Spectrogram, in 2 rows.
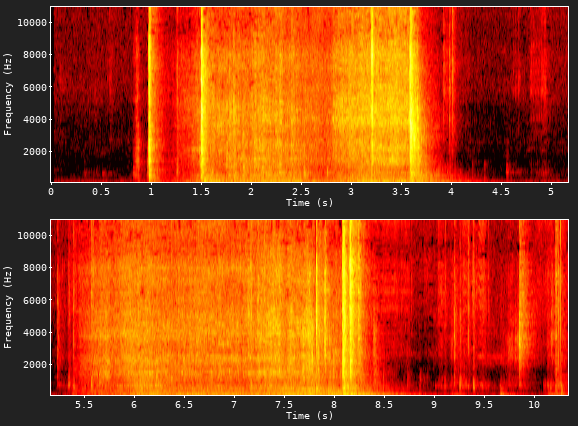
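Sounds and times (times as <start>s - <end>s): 
Steelcase drawer: 1.3s - 4.0s, 5.4s - 8.6s.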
